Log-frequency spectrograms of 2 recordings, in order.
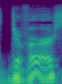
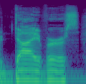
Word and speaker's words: diverse: And I should mention diverse could also be pronounced as diverse. That's what I learned, but I do hear diverse said quite frequently.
